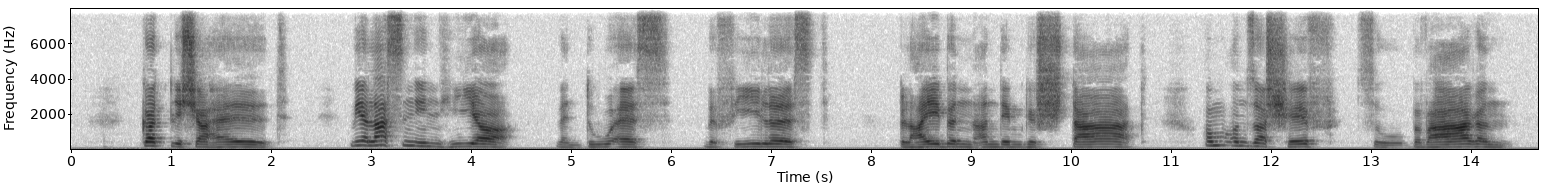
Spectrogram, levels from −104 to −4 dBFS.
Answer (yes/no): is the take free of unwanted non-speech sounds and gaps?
yes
